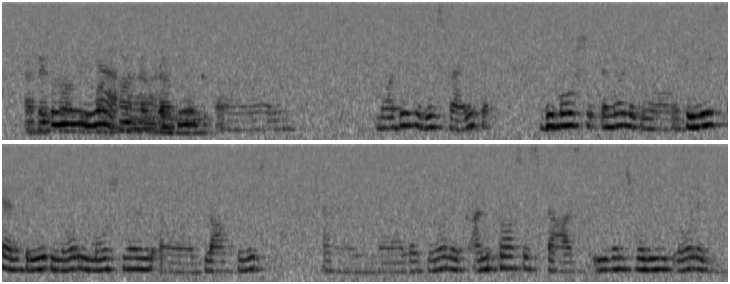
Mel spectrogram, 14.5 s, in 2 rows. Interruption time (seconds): 0.6 s

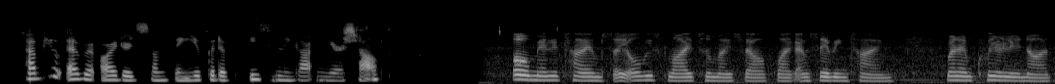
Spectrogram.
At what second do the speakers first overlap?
none

